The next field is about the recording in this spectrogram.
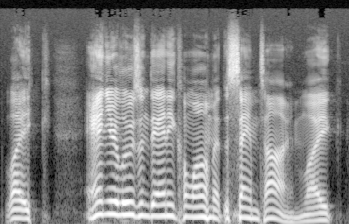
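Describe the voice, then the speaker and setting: A man's voice: fairly high pitch, sing-song, moderate pace, a little mellow, smooth, dry recording, clean studio sound. A man hosting a sports radio show, talking casually and analytically, restating his points with emphasis. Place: radio studio.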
